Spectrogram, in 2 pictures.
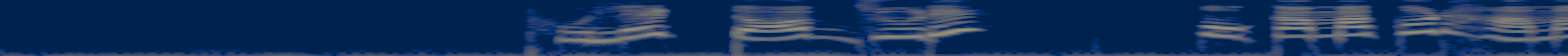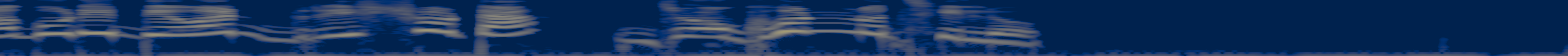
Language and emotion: Bengali, disgusted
